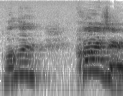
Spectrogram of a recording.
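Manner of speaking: high mock voice of the annoyed wife.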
